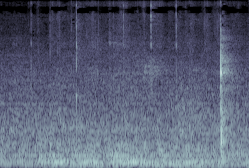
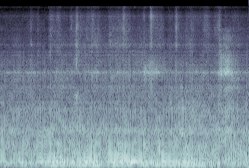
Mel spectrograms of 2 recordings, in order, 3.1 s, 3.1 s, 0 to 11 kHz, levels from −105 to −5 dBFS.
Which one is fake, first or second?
second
